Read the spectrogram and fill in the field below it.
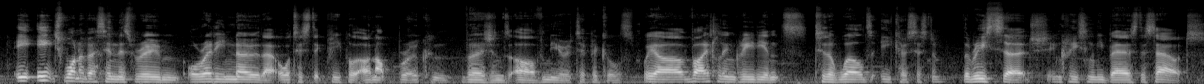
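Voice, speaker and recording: The speaker has a British accent. The pace is moderate, with hardly any pauses. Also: man, medium pitch for a man, ordinary pitch variation. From Britain. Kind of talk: keynote speech. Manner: halting, with repeated words.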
